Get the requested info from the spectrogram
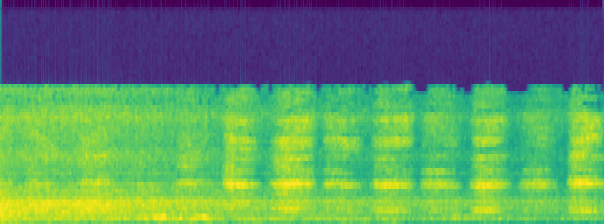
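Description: Quick, heavy panting, about two breaths a second, wheezy and hoarse, starting about two seconds in as the tail of a music cue fades away.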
